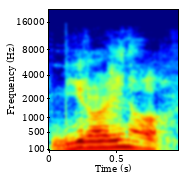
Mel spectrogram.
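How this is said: It is said with a put-on Asian accent.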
